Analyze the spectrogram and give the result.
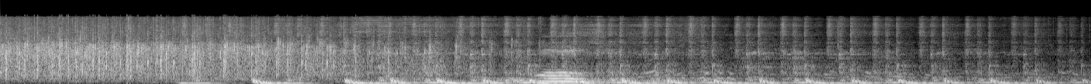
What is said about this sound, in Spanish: Bueno, un aplauso por favor a todos sus líderes.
